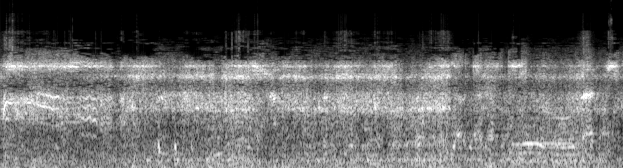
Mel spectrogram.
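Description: A harsh, raspy screeching voice sings or wails without a break, wavering in pitch. It is meant to sound like tormented souls screaming in hell.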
